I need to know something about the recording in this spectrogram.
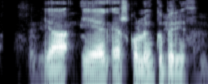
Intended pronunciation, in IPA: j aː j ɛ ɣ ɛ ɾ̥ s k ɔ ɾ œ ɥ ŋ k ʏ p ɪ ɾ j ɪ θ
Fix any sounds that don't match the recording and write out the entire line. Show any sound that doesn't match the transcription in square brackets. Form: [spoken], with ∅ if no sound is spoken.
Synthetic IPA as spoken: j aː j ɛ ɣ ɛ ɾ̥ s k ɔ [l] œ ɥ ŋ k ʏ p ɪ ɾ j ɪ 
